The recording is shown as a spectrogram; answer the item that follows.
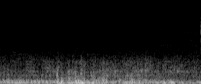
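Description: Wind buffeting the microphone: an irregular low rumble with no steady pitch.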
